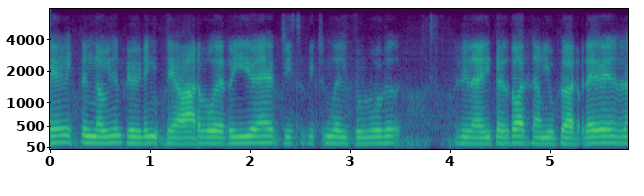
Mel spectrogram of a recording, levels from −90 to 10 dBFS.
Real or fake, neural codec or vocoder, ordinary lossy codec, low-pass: fake; codec, 16 kHz, 0.5 kbps, FreqCodec, larger model; Opus, 32 kbps; 7.2 kHz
